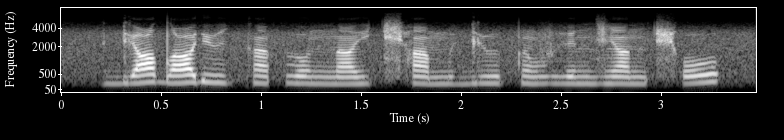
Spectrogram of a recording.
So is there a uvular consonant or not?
no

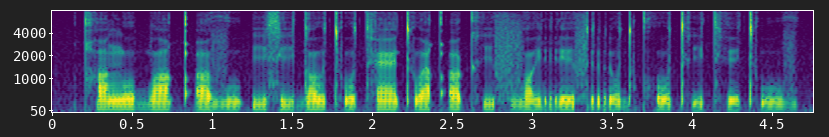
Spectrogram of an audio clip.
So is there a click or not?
no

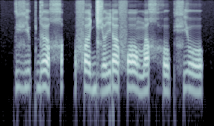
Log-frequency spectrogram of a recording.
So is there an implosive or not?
no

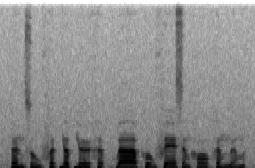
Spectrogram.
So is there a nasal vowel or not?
no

